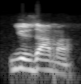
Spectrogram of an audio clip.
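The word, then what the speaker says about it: Uzomah: jets they signed cj how do we pronounce his last name sean uzama uzama thank you i appreciate it i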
